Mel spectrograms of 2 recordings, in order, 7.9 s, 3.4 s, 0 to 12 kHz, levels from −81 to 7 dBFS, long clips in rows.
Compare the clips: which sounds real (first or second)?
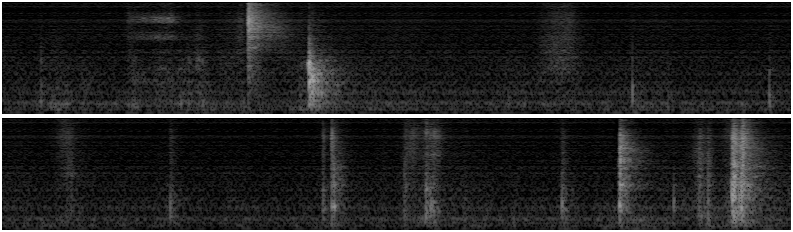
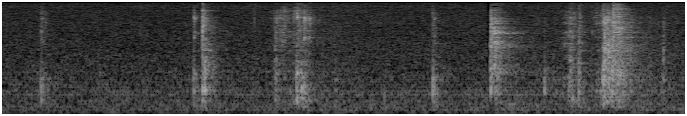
second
